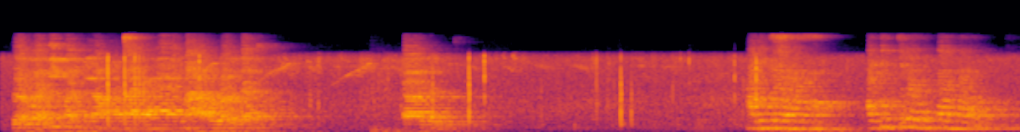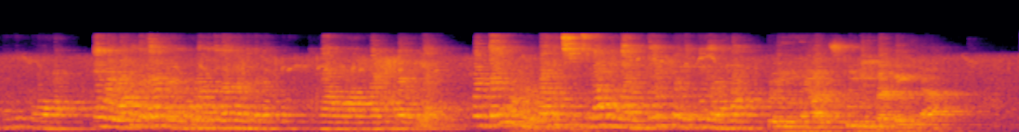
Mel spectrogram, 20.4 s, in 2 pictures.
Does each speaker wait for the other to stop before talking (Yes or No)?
Yes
